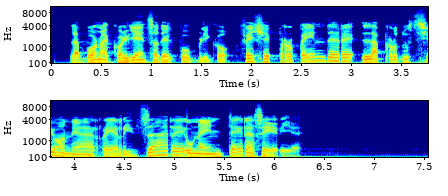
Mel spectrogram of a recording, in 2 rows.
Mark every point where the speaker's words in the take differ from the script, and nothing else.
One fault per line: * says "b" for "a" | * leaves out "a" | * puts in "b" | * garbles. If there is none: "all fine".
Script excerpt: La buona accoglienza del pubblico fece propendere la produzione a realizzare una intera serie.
all fine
